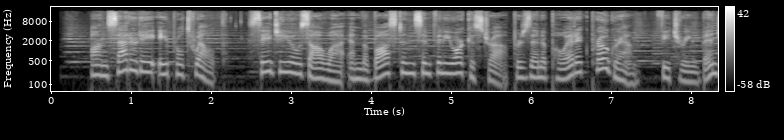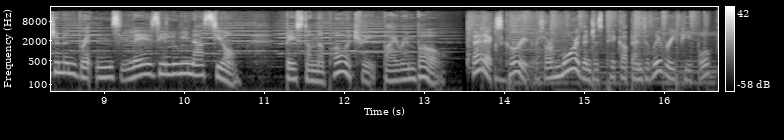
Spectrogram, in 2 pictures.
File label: Commercial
